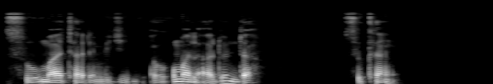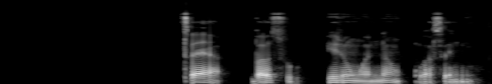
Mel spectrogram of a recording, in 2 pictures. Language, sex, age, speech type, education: Hausa, male, 15-29, spontaneous, tertiary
